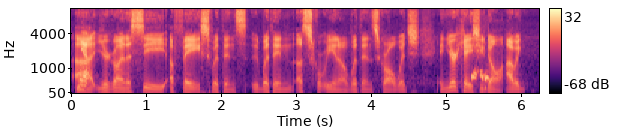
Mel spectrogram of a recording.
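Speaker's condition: No condition

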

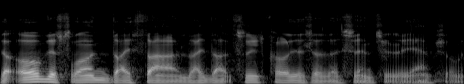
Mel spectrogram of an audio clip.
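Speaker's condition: Enlarged tongue from vascular growth; vascular malformation of face and mouth

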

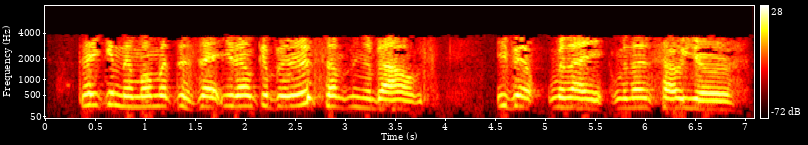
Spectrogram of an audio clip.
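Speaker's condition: Cerebral palsy, mild

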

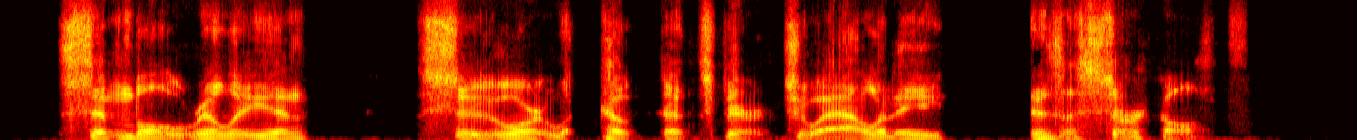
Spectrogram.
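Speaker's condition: Spasmodic dysphonia; good bit of voice recovered, talking no longer bothersome

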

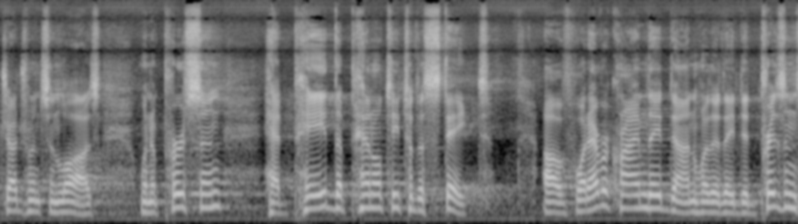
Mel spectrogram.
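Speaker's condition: No condition

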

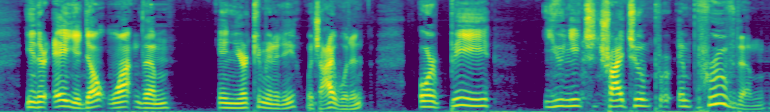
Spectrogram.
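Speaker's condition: Cleft palate; talked differently growing up

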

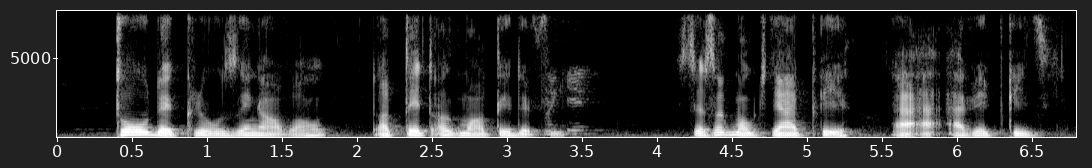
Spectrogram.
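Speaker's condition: Spinal muscular atrophy type 2; wheelchair user

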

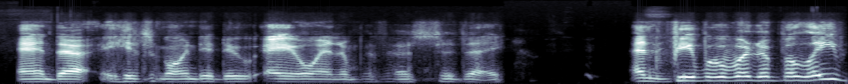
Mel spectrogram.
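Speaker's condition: Bulbar onset ALS; bulbar onset Lou Gehrig's disease

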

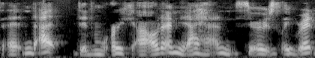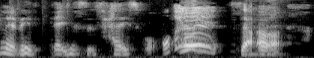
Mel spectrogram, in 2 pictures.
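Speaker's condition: Spasmodic dysphonia; voice cracking

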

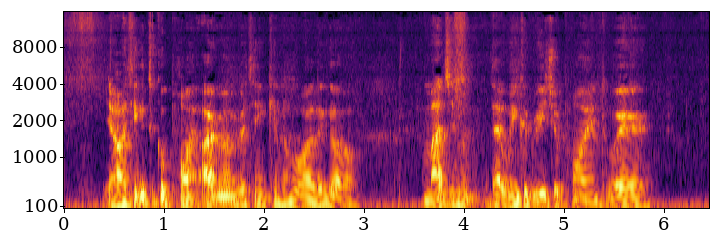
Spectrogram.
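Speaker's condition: No condition

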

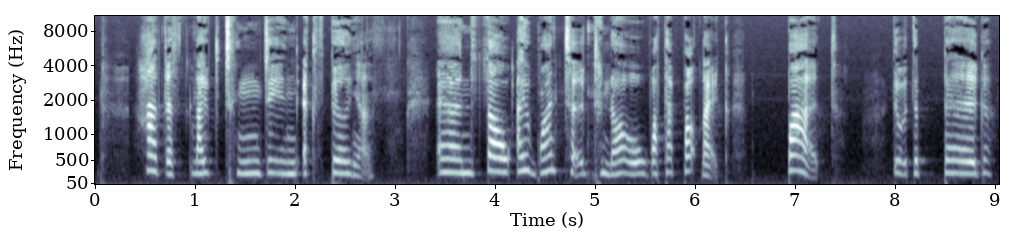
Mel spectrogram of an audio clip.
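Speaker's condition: Deafness; completely deaf right ear

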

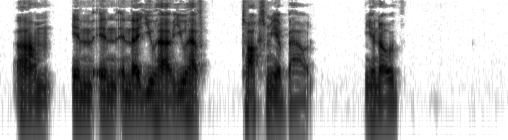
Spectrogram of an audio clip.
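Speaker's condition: Stuttering; hereditary stutter inherited from mother, since childhood, long felt trapped and despairing about speech; stutters on own name, e.g. when giving name at restaurants or coffee shops; repeated words, blocks

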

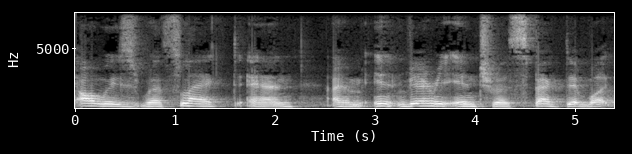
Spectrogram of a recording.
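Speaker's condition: ALS; tongue weakness, sounds as if after a couple glasses of wine

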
